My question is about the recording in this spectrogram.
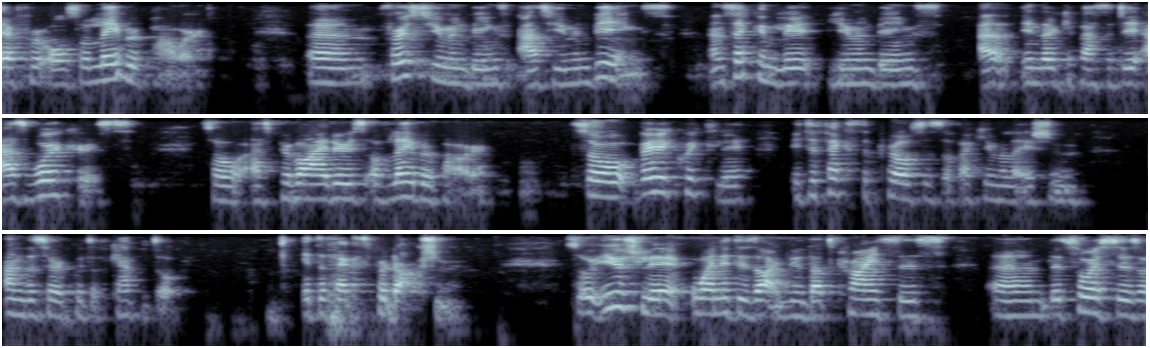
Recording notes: This is part of a webinar series co-organised by the SOAS Department of Economics and the SOAS Open Economics Forum.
